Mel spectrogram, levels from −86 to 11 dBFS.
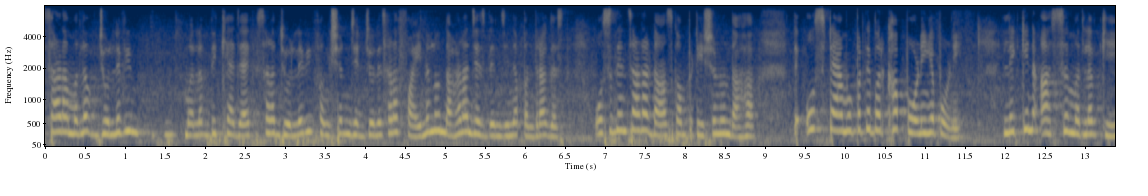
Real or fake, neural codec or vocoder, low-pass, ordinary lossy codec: real; none; 7.2 kHz; none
